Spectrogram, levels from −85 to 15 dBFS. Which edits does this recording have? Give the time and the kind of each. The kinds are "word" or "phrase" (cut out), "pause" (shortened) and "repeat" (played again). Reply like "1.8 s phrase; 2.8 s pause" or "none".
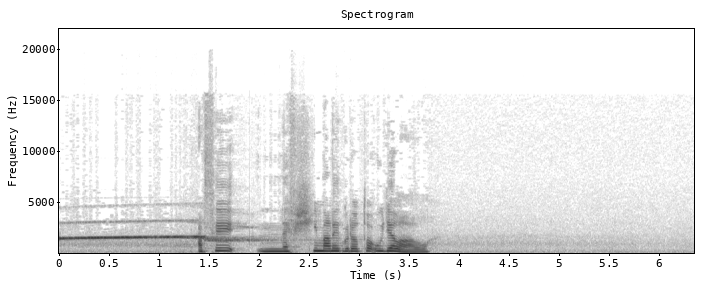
1.4 s word; 2.8 s word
